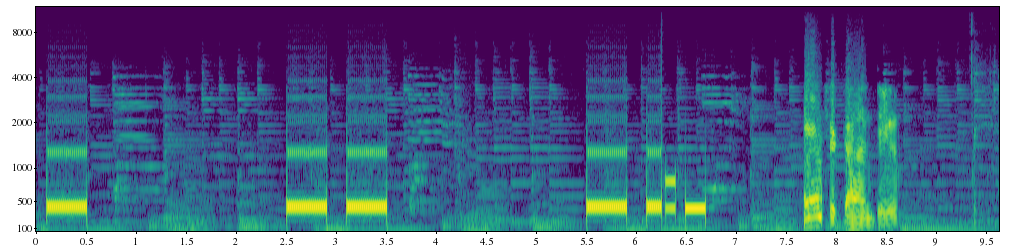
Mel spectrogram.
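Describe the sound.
A telephone rings with an incoming call: several loud, steady electronic ring bursts come in a broken pattern. Talk and other clattering noises fill the gaps between them and follow at the end.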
